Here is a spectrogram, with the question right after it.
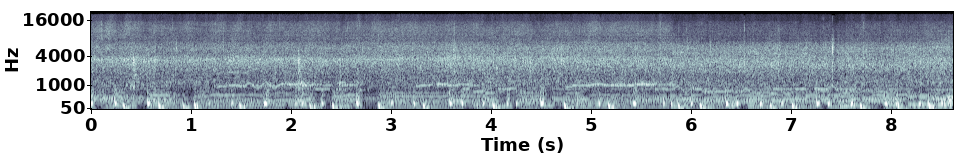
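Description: Chicken wings crisp on a Cuisinart 360° griddle, a loud, continuous sizzle and crackle of frying with scattered pops, steady throughout.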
